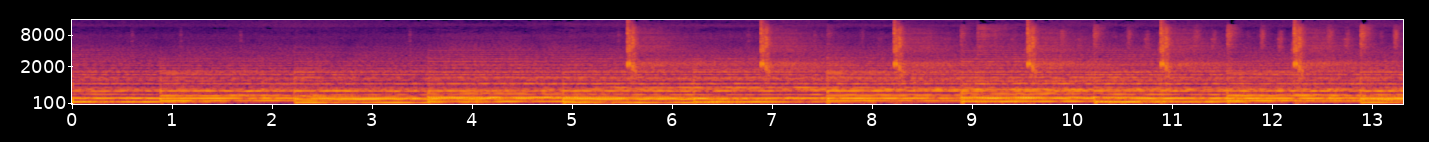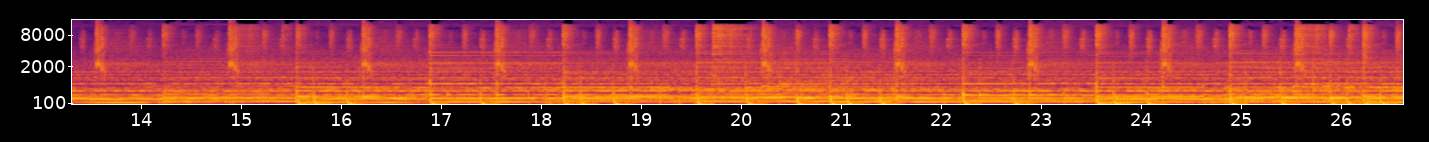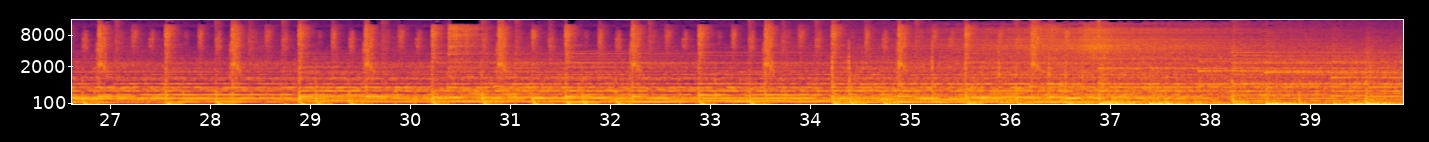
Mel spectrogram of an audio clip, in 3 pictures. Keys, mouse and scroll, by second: 0.5 click, 1.1 click, 2.2-2.7 scroll down 1, 3.2 click, 3.8 Tab, 4.4 scroll up 3, 5.3 alt+shift+click, 5.8 middle click, 7.1 middle click, 7.4 alt+shift+click, 7.9 middle click, 8.3 alt+shift+click, 9.1 ctrl+z, 9.8 shift+click, 10.3 middle click, 10.9 alt+shift+click, 11.3 middle click, 11.8-12.1 scroll down 3, 12.3 shift+click, 12.7 middle click, 13.3 scroll up 5, 13.6-14.2 scroll down 3, 14.6 alt+shift+click, 15.1 middle click, 15.7 alt+shift+click, 16.3 middle click, 16.7 scroll down 2, 17.4 click, 17.8 click, 18.2 middle click, 18.7 click, 19.1 middle click, 19.8 shift+click, 20.4 alt+shift+click, 20.8 middle click, 21.3 shift+click, 21.6 middle click, 22.3 alt+shift+click, 22.8 shift+click, 23.1 middle click, 23.9 click, 24.3 click, 24.7 click, 25.0 middle click, 27.3 middle click, 28.1 middle click, 28.8-29.2 scroll up 3, 29.3 click, 29.9 shift+click, 30.3-32.3 shift+click, 32.3 click, 32.8 click, 33.1 scroll down 1, 33.3 middle click, 33.9 shift+click, 34.3 shift+click, 35.1 shift+click, 36.3 shift+click, 36.8 click, 37.0 click, 37.3 click, 37.7 middle click, 38.0 scroll down 2, 38.4 shift+click, 38.9 shift+click, 39.2 shift+click, 39.5 shift+click, 39.7-39.9 shift+click.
